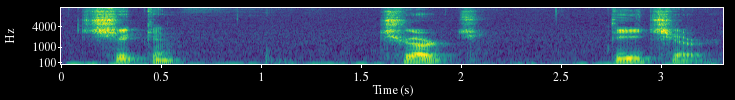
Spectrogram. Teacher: demak t bilan shni urushtirib aytarekanmiz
